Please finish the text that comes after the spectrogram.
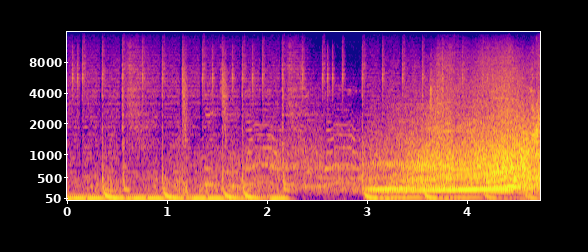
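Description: An Alfa Romeo 147 GTA with its 3.2-litre Busso V6 revs hard through rapid upshifts at speed, a loud rising engine howl with sharp gear changes close by and no talk.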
